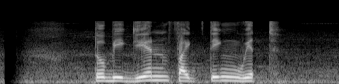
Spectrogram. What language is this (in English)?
Sundanese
